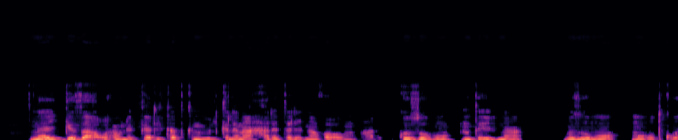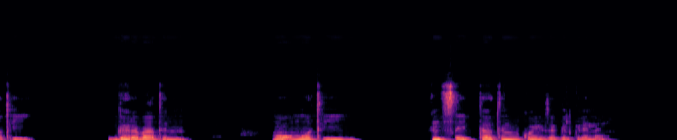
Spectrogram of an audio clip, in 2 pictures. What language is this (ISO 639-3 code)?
tir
